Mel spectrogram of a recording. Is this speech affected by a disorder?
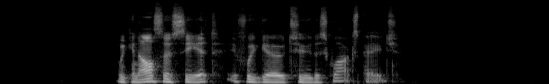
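No.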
